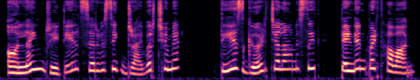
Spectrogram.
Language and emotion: Kashmiri, fearful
